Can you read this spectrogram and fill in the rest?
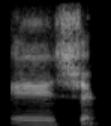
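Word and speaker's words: עשב: Terus ada ain dikasih sere, bacanya E. Shin dikasih segol, bacanya C. Ditambah bet ya. Jadi bacanya E-shape.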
